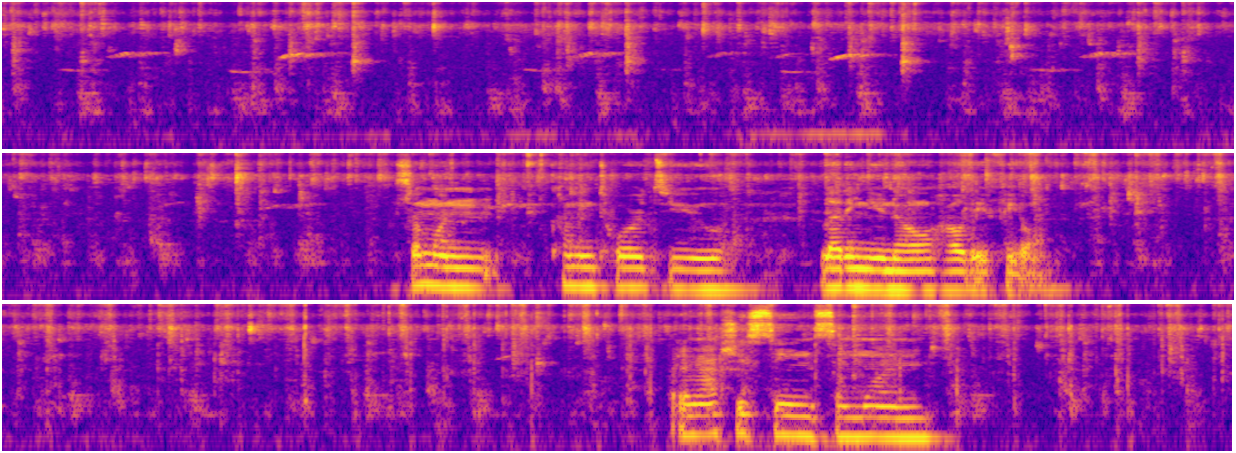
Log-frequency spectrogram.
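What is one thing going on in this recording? Playing cards riffle and flutter as a deck is shuffled by hand.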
